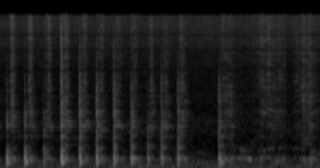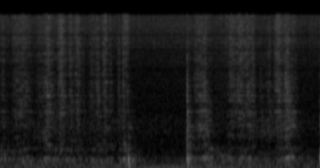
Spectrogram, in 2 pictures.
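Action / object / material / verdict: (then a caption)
tap / large round metal cookie tin / tin-plated steel / none. Fingertips rub and trace over the cookie pictures printed on the lid of a large, round, hollow, printed metal butter cookie tin lying flat. A quick run of short, hollow, low-toned knocks opens the clip. It then gives way to quieter, slower rubbing with only a few scattered bumps.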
